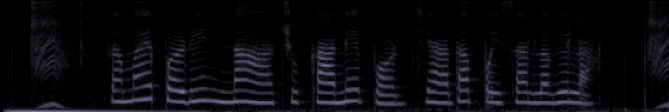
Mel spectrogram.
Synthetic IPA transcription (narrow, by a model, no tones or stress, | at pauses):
səməjpəɽiːnːat͡ɕukanepəɽd͡ʑjad̪apəjsaləɡela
